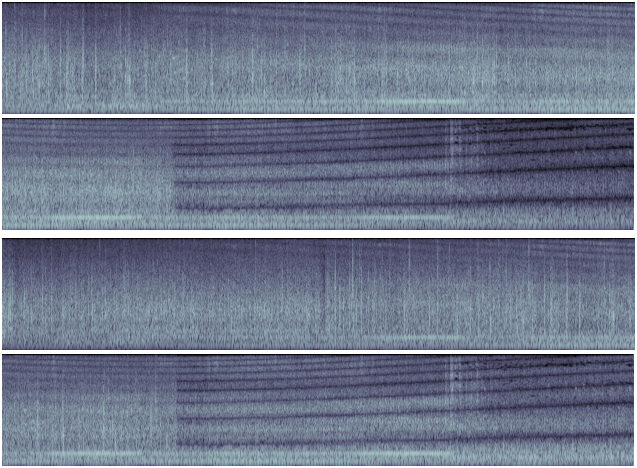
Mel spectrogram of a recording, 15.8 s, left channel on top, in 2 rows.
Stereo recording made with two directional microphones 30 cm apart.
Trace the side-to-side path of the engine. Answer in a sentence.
You can hear the engine travel towards the right.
